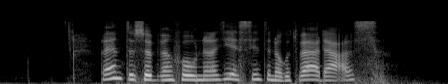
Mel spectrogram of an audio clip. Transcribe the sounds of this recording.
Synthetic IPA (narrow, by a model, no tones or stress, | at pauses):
ɾɛnt̪əsɵbvɛnɧuːnəɳajeːʂɪnt̪ənoːɡɔt̪væːɖəa̰ls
